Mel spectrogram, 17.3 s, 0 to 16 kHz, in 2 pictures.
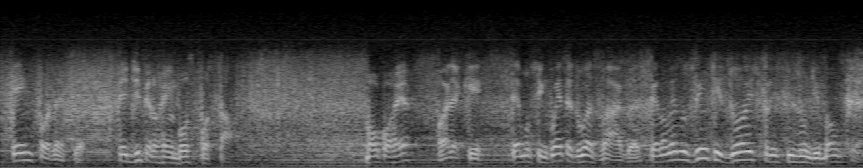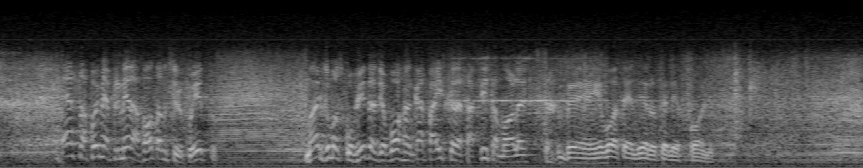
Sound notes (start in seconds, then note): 13.0 phone Rings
